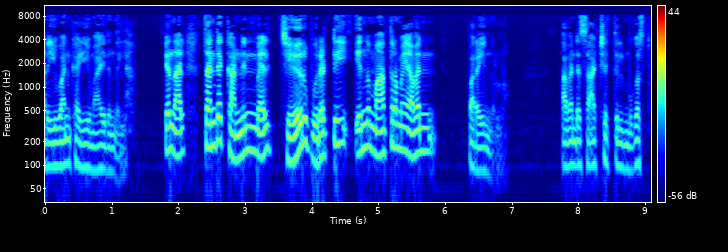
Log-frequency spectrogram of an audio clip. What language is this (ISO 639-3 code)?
mal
